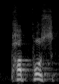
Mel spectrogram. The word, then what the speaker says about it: 파포스: 가로지르면서 복음을 전하고 예 바보같지 왔어요 파포스 예 발음을면 파포스 아지 왔는데 여기가 누가 거주하는 지역입니까 예 여기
